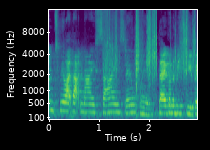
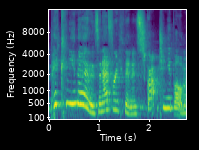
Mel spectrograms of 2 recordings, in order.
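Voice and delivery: raised, louder nagging; scolding rant; 6 semitones higher, 5 dB louder than usual. Real, not acted. Baker tells off partner for dirty hands, loud nagging. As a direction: tell someone off in a rising tirade.

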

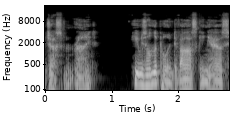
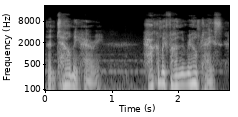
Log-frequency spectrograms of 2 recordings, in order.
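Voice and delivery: high, loud, building to a cry; pleading ever harder for help; desperate urging; 5 semitones higher, 4 dB louder than usual. A narrator's reading. Sister begging her brother to send help, rising to a cry.

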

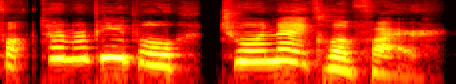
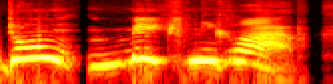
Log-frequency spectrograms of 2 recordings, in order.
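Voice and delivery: ordinary delivery

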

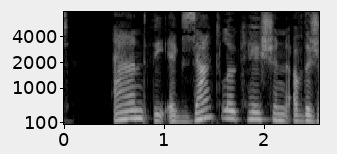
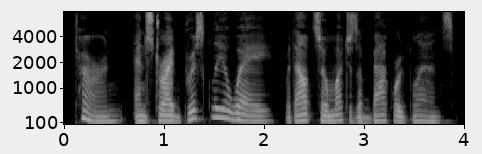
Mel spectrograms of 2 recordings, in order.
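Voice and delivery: plain reading voice

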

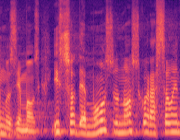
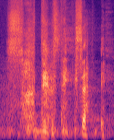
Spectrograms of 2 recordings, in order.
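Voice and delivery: hushed aside; 12 semitones lower, 4 dB quieter than usual. Real, not acted. Keeps his prayer private.

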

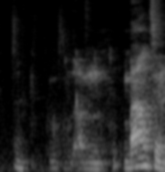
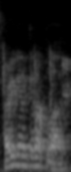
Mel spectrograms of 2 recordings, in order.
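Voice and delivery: normal talking voice

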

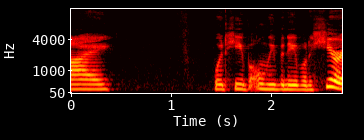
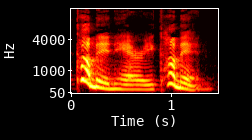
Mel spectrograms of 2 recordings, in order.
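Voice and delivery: loud, hearty welcome; beaming; 11 dB louder than usual. A narrator's reading. Lockhart welcoming Harry into his office, beaming. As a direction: usher him in heartily, much louder. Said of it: "Lockhart beamed down at him".

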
